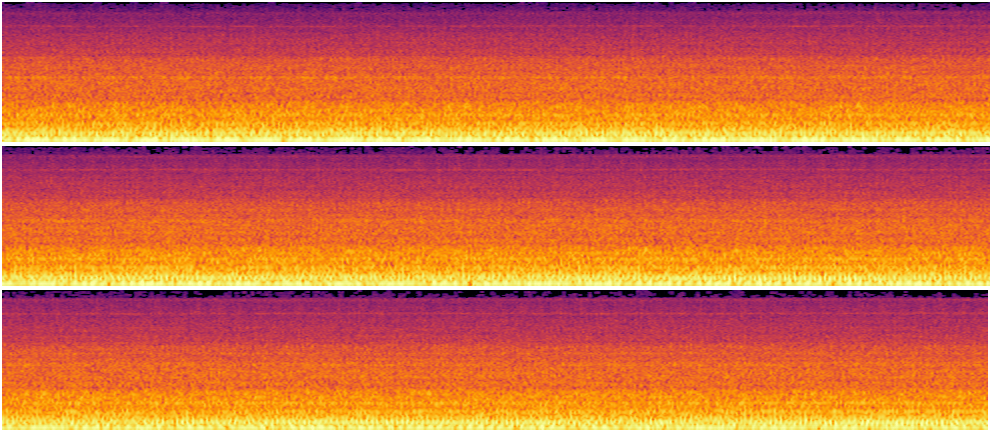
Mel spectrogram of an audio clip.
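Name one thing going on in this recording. A truck engine drones steadily with a low hum.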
